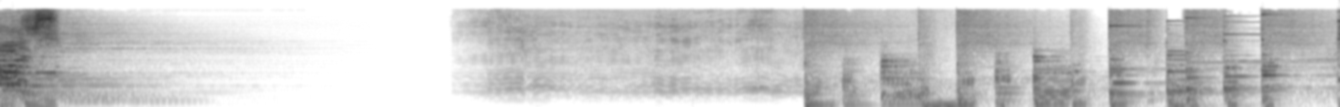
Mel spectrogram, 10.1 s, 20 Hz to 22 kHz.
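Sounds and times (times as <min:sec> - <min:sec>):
cartoon insect wings buzzing: 0:03.4 - 0:07.5.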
